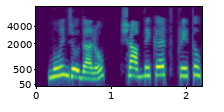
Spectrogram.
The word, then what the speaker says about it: मोहेंजोदड़ो: इनमें से 2 नगर बहुत ही महत्वपूर्ण हैं, पंजाब का हड़प्पा तथा सिंध का मोहेंजोदड़ो। मूल उच्चारण मोहेंजोदारो, शाब्दिक अर्थ प्रेतों का टीला।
